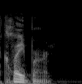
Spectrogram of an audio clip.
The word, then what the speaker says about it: Cleburne: It's spelled C-L-E-B-U-R-N-E, but it's pronounced Claiborne.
